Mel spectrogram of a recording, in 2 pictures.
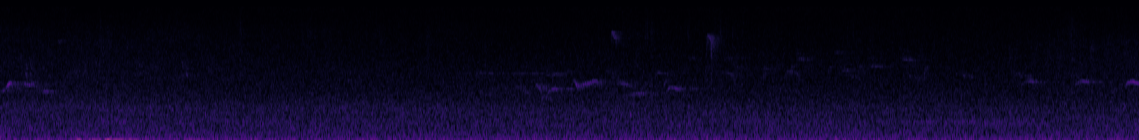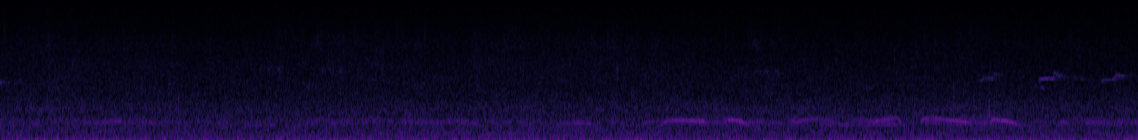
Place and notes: Foxley Woods, Dereham, UK - Foxley Wood by Ali Houiellebecq
Walking though dry grass to listen to the birds and the stillness of a sunny June day, with a light breeze during Lockdown in Norfolk in the UK. Recording made by sound artist Ali Houiellebecq.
